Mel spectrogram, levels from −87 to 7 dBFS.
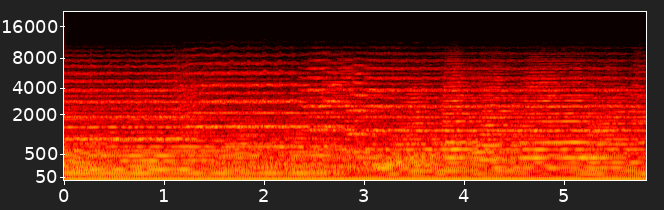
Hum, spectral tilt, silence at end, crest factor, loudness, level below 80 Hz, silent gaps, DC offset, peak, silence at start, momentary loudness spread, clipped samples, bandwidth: none; -5 dB/octave; 0 s; 12 dB; -30 LUFS; -48 dBFS; none; 1%; -16 dBFS; 0 s; 2 LU; under 0.1%; 12.5 kHz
